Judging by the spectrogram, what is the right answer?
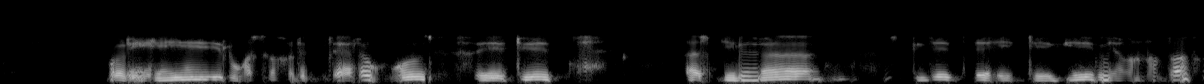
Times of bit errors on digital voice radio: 4.24-4.36

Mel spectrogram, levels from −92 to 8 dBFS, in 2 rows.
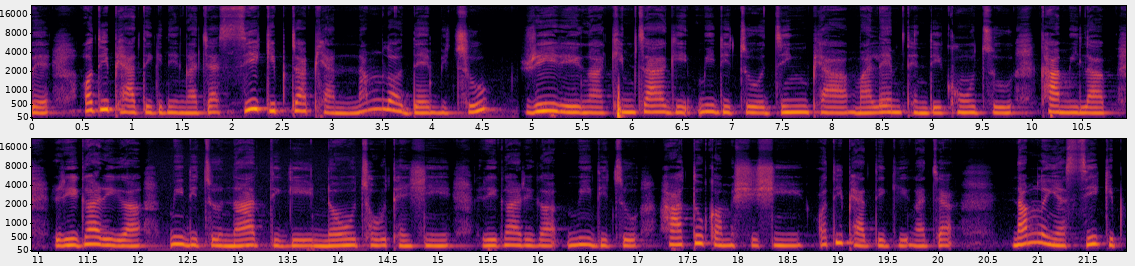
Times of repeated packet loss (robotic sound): none

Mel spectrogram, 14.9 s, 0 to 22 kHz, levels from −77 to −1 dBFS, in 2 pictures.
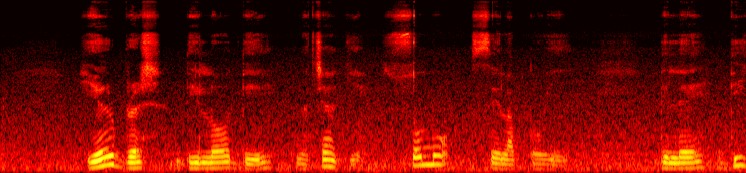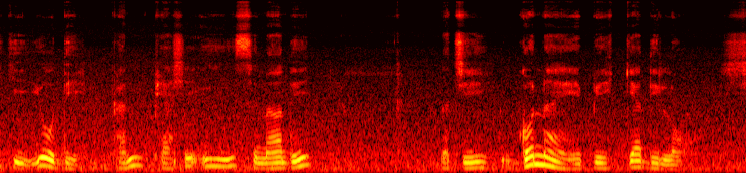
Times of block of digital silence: none

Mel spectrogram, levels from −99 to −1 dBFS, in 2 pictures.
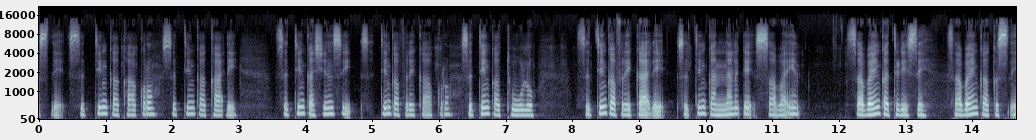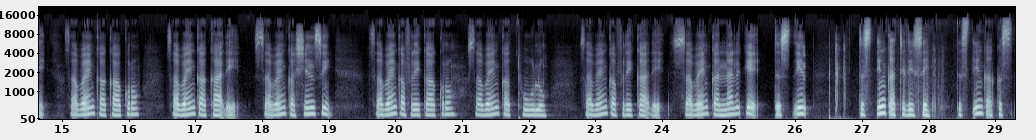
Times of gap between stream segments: none

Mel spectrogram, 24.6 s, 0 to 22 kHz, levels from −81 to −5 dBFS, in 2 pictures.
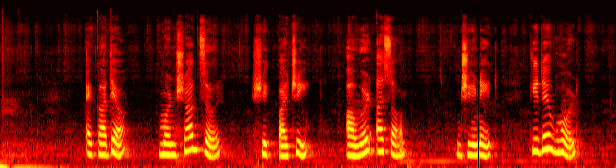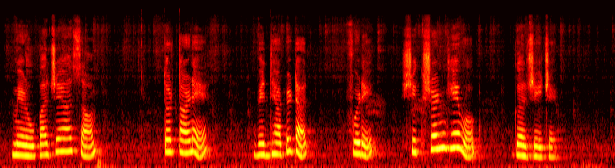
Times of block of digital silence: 4.42, 9.56-9.59

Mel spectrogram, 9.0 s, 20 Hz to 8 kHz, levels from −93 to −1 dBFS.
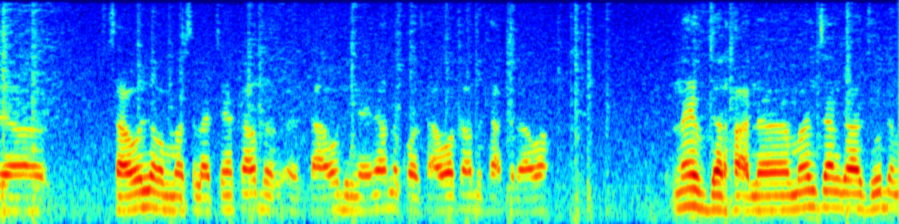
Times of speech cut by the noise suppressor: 0.45-0.57, 1.86-3.13, 3.38-5.20, 8.64-8.89

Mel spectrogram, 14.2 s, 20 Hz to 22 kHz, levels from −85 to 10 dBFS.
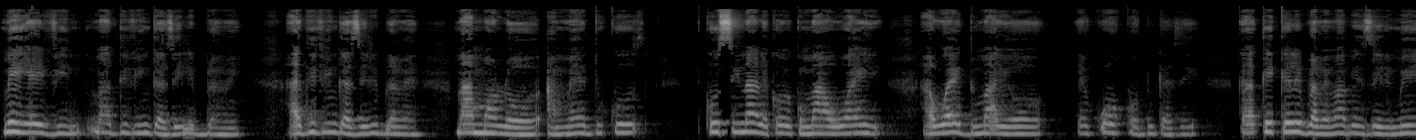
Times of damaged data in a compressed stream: none

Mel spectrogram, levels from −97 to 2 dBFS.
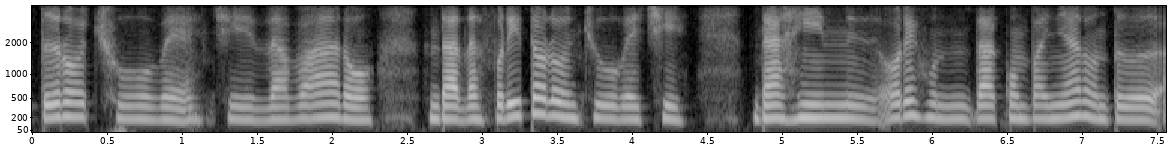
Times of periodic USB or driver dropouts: none

